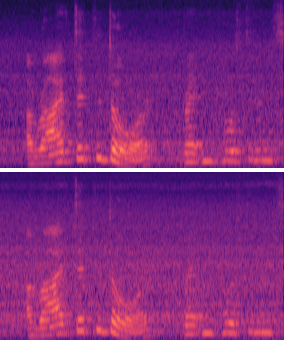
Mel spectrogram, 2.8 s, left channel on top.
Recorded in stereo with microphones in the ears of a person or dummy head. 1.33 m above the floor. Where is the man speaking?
Centre (ahead or behind), 0.9 m; by 2.9 s 5° left (ahead or behind), 1.5 m.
